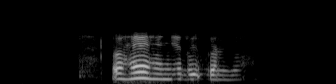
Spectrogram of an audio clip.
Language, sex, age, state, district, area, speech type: Santali, female, 18-30, West Bengal, Bankura, rural, conversation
